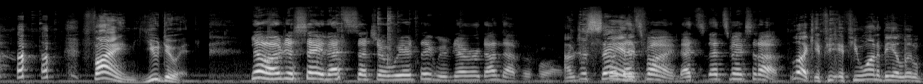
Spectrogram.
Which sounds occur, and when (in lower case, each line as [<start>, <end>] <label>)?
[0.00, 0.81] laughter
[0.00, 9.23] mechanisms
[0.29, 0.60] generic impact sounds
[0.93, 9.23] conversation
[0.96, 1.98] man speaking
[2.07, 2.44] breathing
[2.21, 2.31] tick
[2.51, 9.23] man speaking
[3.35, 3.44] tick
[3.69, 4.19] generic impact sounds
